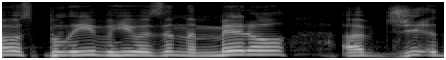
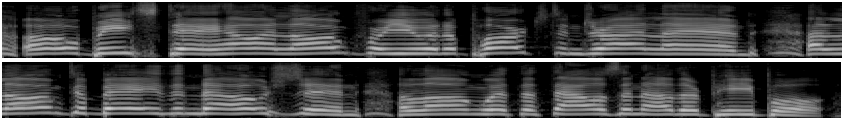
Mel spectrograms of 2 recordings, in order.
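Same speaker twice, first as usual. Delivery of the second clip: mock worshipful longing; 6 semitones higher than usual. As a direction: parody a swooning prayer to a beach day. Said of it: "It sounds ridiculous to say that".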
